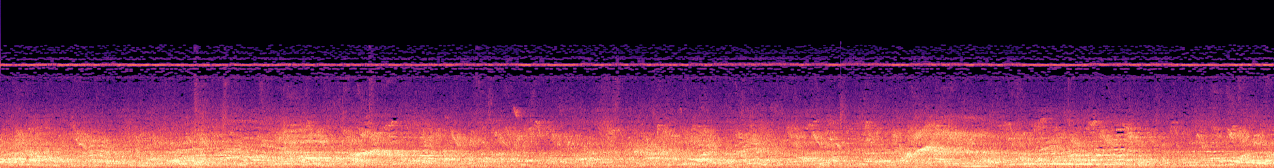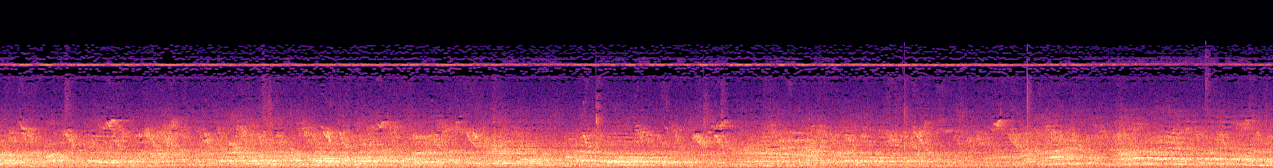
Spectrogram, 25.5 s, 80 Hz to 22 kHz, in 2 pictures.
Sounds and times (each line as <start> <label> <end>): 0.0 Kids playing 25.4
0.1 birds 25.4
9.0 screaming 11.5
23.2 screaming 25.4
